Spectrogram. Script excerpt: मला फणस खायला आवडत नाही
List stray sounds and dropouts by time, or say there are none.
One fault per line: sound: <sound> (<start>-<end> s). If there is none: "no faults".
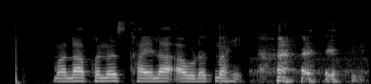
sound: laugh (2.6-3.7 s)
